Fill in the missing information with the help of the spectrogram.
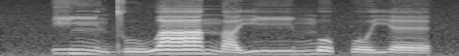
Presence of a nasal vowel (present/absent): present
